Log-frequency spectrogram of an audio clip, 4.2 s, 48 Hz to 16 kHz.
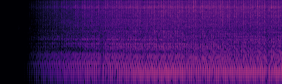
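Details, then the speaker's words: Ford Capri 2.8 Injection, about 40 years old: engine fires and settles into an uneven, chuffing rough idle about three beats a second, caused by a knocked, leaking exhaust joint underneath; exhaust leak. "So, here's a Capri running and it's running terribly. And down here is the source of that. That is the exhaust join that I knocked when I drove out of the Ford showroom."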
